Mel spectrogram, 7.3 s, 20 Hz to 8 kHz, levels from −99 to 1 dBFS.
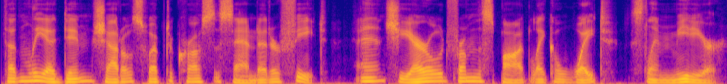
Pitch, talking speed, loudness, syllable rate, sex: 105 Hz, 180 wpm, -16 LUFS, 4.5 syllables/s, male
